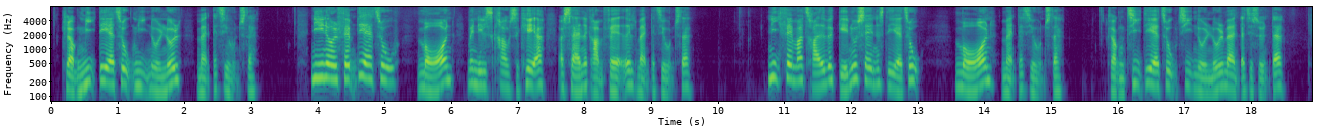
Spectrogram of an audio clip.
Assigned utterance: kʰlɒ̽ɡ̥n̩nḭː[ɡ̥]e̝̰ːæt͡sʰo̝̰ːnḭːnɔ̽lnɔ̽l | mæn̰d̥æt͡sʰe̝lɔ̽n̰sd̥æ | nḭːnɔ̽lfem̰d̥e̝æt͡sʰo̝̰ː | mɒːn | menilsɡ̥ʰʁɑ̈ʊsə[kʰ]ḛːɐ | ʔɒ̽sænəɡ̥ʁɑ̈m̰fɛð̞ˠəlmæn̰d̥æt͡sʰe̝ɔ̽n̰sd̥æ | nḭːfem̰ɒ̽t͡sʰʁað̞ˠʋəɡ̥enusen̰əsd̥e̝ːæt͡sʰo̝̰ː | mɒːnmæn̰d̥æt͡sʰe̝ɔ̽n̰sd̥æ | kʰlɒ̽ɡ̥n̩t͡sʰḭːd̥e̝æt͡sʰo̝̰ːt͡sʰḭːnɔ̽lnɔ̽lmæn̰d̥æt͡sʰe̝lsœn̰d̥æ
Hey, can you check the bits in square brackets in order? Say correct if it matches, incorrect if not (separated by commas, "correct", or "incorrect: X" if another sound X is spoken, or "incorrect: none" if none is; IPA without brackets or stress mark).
incorrect: d̥, correct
